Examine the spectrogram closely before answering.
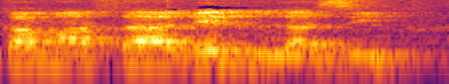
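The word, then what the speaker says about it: كمثل الذي: So the pronunciation will be kamathalil lazi. All three of these together will be recited as ka matha lil ladhi. You don't pronounce this alif in between, and you combine this lam with this lam.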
